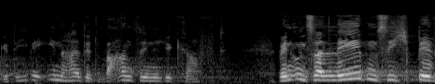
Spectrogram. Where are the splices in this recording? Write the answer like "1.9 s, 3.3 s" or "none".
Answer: none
